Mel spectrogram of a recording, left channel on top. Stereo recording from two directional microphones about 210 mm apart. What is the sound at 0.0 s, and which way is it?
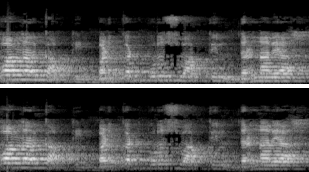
A man's voice, 30° left (ahead or behind).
